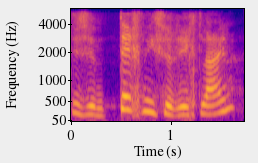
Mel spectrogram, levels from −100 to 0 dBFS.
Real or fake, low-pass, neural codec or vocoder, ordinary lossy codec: fake; 5.4 kHz; codec, 44.1 kHz, 7.8 kbps, DAC; none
